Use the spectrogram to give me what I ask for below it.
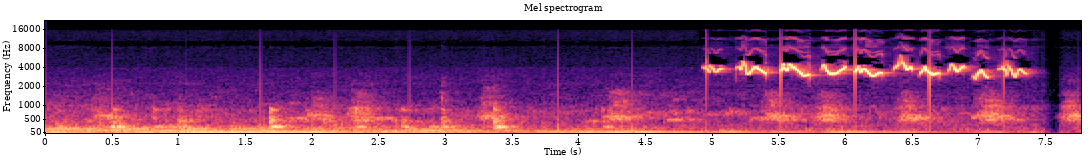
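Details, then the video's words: Ultramarine grosbeak singing live: after several seconds of low background murmur, a quick, sweet warbled phrase of rising and falling high notes near the end. "Canto do azulão"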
